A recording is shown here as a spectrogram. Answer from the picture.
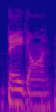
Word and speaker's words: Bagon: up the caby pronunciation people say beon but it doesn't make any sense I guess it does because it's gone gone yeah but in English you can pronounce a as an A or a you know I Pokemon B Bon I think um to sarab it is pronounced drum roll please beon it's a bon is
